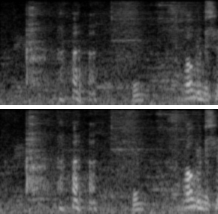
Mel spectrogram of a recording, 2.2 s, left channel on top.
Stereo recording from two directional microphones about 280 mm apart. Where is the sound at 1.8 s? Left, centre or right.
Centre.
